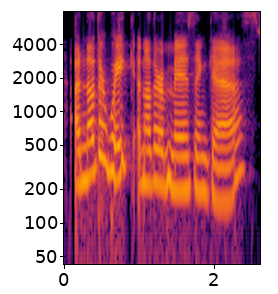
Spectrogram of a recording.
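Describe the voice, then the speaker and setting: A woman with an Irish accent and lively intonation against a quiet background. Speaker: podcast host. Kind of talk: casual interview chat; reading aloud a bio.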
